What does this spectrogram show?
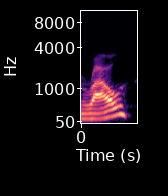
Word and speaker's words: Rao: for is with Jason Rao, which was, there's a funny story when you hear that, where he's like, oh, it's like cow with an R.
